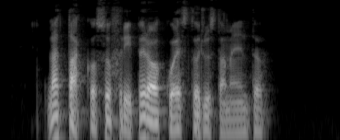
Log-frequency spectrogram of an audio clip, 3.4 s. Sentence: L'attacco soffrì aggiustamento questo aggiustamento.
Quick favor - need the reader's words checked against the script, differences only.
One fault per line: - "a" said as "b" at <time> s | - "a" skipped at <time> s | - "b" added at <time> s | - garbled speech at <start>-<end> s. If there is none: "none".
- "aggiustamento" said as "però" at 1.3 s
